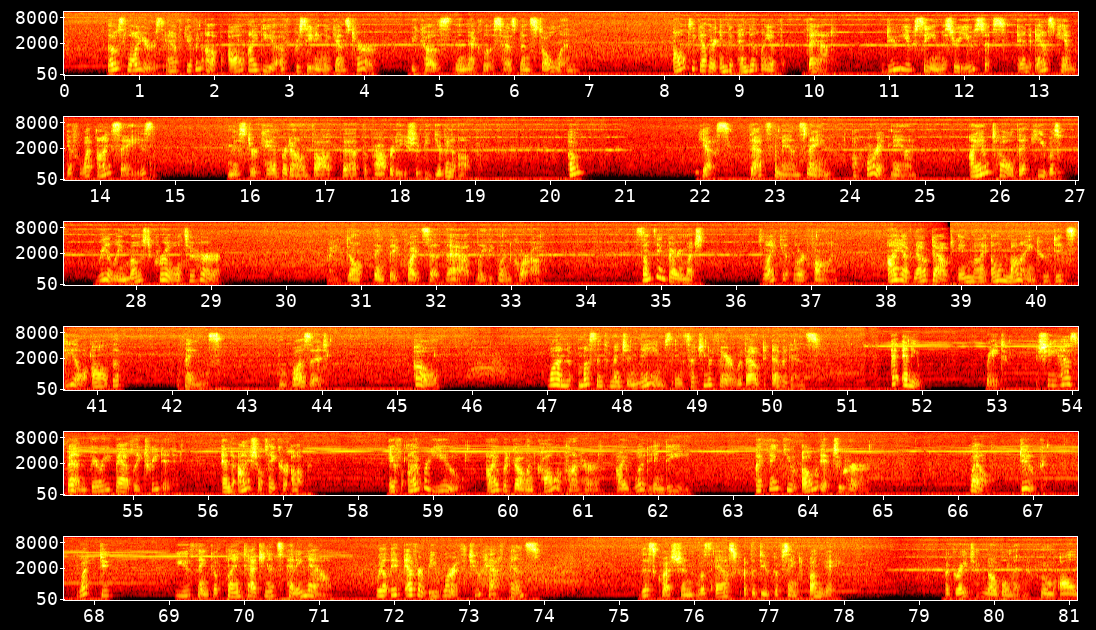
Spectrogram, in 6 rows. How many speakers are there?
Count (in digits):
1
